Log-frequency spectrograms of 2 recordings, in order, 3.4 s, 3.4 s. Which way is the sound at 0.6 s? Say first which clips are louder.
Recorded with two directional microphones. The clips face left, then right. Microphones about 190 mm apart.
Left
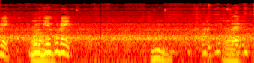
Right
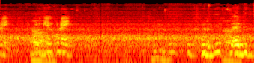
Left 5 dB; 50° left (ahead or behind).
